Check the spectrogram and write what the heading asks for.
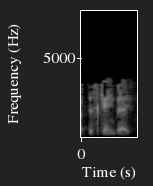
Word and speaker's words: Biscayne Bay: Yeah, Biscayne Bay.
